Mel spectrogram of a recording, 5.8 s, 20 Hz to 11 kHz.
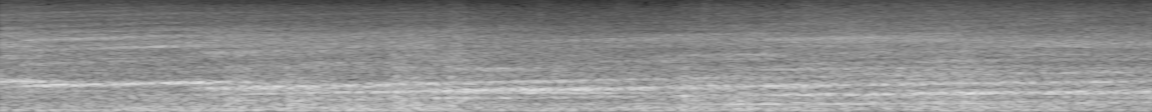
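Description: Keikyu New 1000 series electric train's Siemens GTO-VVVF traction inverter whining as the train pulls away and accelerates: pitched tones that glide upward one after another, the 'Doremifa inverter' sound. Under it runs a steady rumble of wheels on rail.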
